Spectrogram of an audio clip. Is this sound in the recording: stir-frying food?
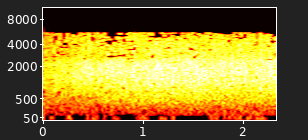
no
